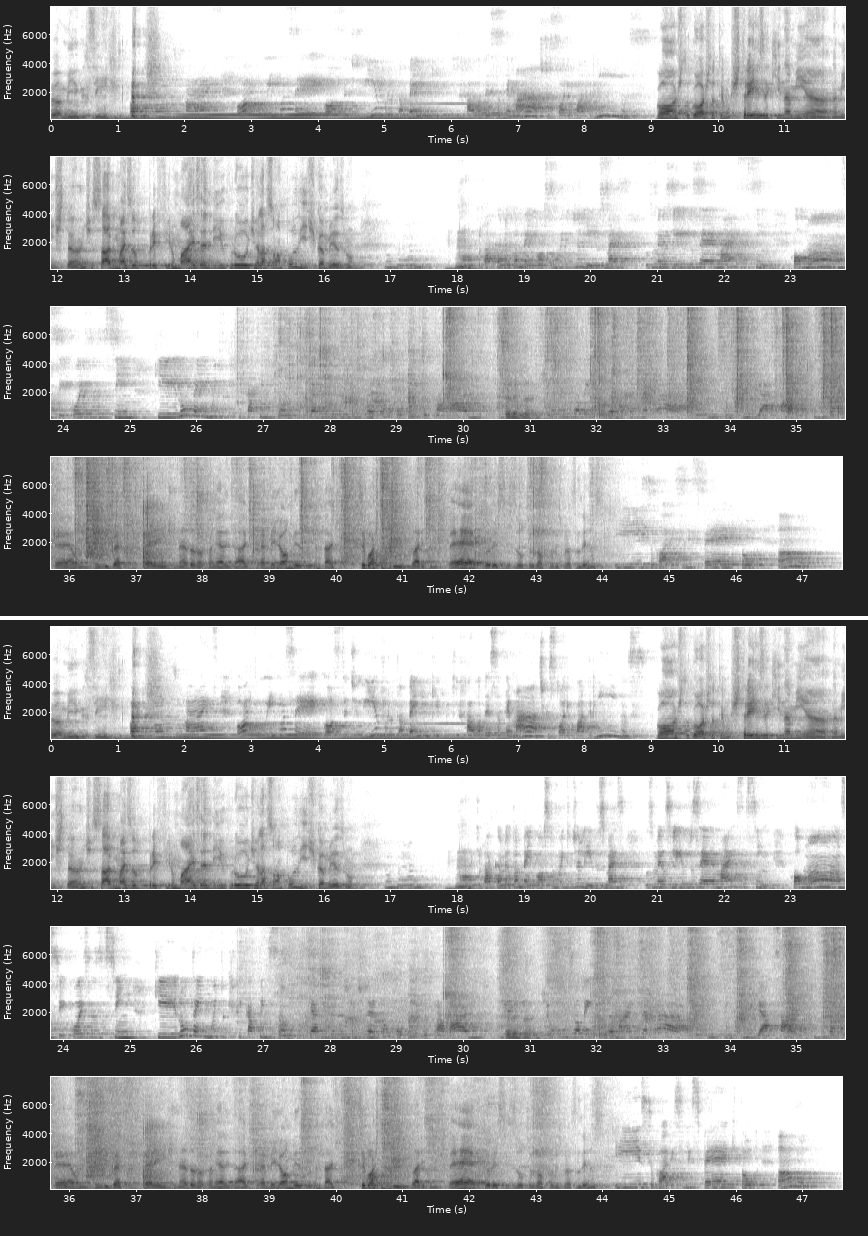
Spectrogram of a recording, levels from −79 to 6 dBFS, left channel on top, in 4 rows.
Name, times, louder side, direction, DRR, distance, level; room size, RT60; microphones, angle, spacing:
voice 1, 0.0-1.3 9.1-16.5 17.8-18.2 30.6-31.2 35.8-44.0, left 1 dB, 5° left, 6 dB, 2.0 m, -23 dB
sound 1, 0.7-6.9, left 2 dB, 75° right, 3.2 m, -31 dB
voice 2, 1.2-8.9 16.9-17.5 18.0-36.0 39.2-39.7 40.2-40.7 44.2-47.0, right 2 dB, 50° right, 3 dB, 4.2 m, -33 dB
sound 2, 26.5-44.1, left 3 dB, 55° left, 6.5 m, -31 dB
25.0 x 23.5 x 9.5 m, 1.3 s
head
